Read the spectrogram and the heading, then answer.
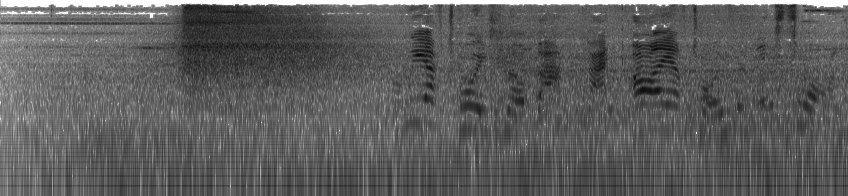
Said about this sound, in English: an electric blue train screeches to a halt in front of them in Vienna's main train station. The family is waiting to board a night train to Düsseldorf, Germany.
